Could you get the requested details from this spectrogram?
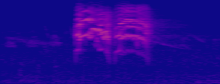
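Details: Cactus parakeet (periquito-da-caatinga) giving two harsh, raspy screeches in quick succession, each about a quarter second long, against a quiet background.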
